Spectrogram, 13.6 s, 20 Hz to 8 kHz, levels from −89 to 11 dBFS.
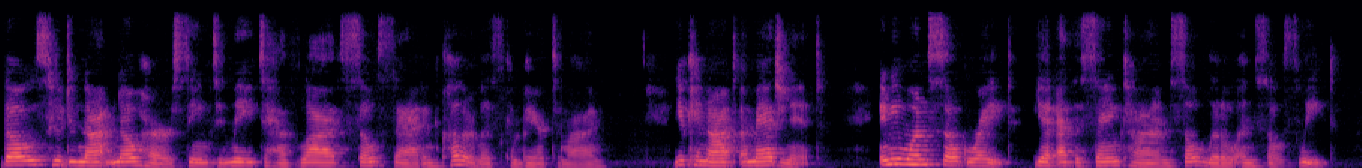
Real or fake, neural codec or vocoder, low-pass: fake; codec, 44.1 kHz, 7.8 kbps, DAC; 7.2 kHz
